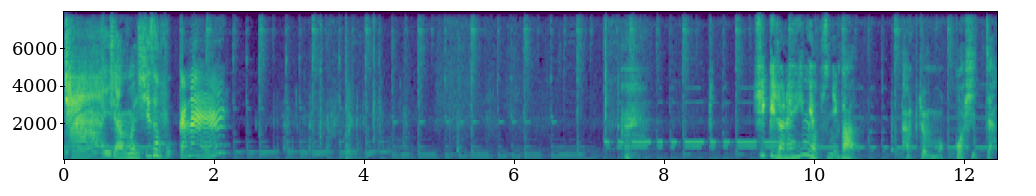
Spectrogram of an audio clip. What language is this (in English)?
Korean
